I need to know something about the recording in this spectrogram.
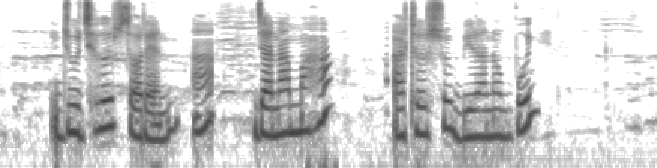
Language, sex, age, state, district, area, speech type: Santali, female, 18-30, West Bengal, Bankura, rural, spontaneous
